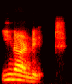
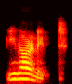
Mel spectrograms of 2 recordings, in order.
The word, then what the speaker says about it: internet: হচ্ছে আমরা যেটা প্রোনাউন্সিয়েশন, যেমন ইন্টারনেট, INTERNET, এটা হচ্ছে বানান, স্পেলিংটা আমার ঠিক থাকবে। বাট আমি যদি বলি ইনারনেট, ইনারনেট, এটা যখন প্রোনাউন্সিয়েশন করবো it like that, ইনারনেট, just that's why is vanishing T.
